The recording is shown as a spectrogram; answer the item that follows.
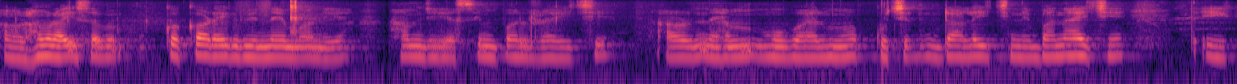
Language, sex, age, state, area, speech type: Maithili, female, 30-45, Jharkhand, urban, spontaneous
